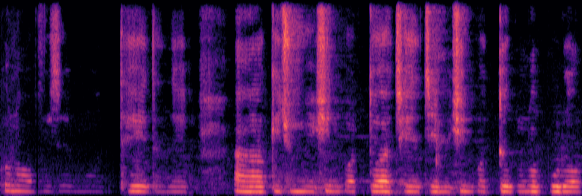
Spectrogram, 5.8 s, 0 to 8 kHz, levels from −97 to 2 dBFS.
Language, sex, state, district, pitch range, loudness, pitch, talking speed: Bengali, female, West Bengal, North 24 Parganas, 205-215 Hz, -29 LUFS, 210 Hz, 135 wpm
